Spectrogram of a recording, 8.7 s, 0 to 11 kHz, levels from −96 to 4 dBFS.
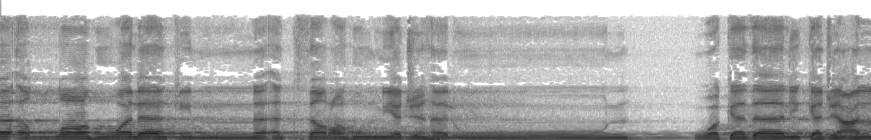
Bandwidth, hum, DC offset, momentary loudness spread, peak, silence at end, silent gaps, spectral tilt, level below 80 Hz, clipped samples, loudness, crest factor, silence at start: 10 kHz; none; under 0.1%; 8 LU; -4 dBFS; 0 s; none; -6 dB/octave; -52 dBFS; under 0.1%; -17 LUFS; 12 dB; 0 s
